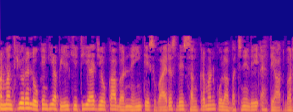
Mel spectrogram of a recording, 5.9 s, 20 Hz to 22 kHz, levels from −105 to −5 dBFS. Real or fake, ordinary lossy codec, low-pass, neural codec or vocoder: fake; MP3, 24 kbps; 7.2 kHz; codec, 44.1 kHz, 7.8 kbps, DAC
